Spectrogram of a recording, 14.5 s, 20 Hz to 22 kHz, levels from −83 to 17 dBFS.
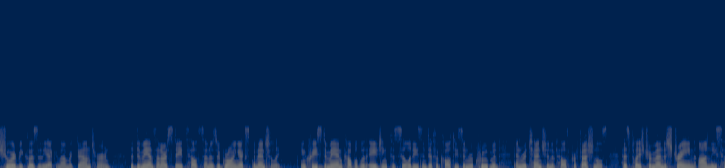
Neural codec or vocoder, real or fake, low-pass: none; real; 5.4 kHz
